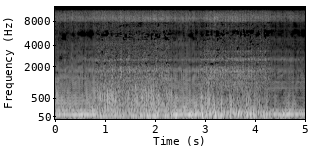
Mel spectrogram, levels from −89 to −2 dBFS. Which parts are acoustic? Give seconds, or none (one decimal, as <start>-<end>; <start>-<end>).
0.8-2.3; 2.9-4.3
